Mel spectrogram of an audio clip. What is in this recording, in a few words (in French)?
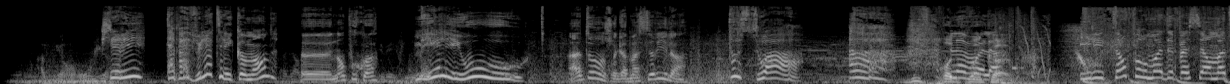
Radio Auto Promo Stand By; Dynamyk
